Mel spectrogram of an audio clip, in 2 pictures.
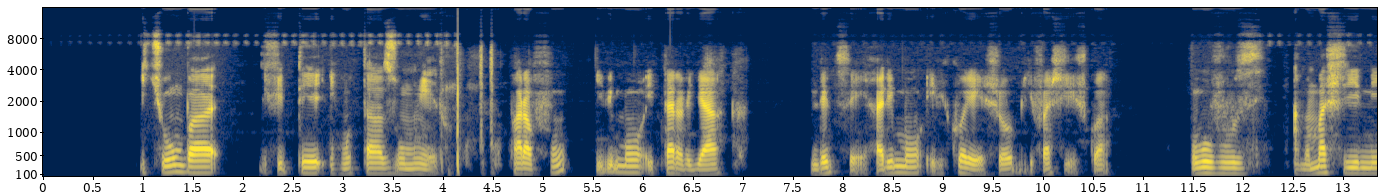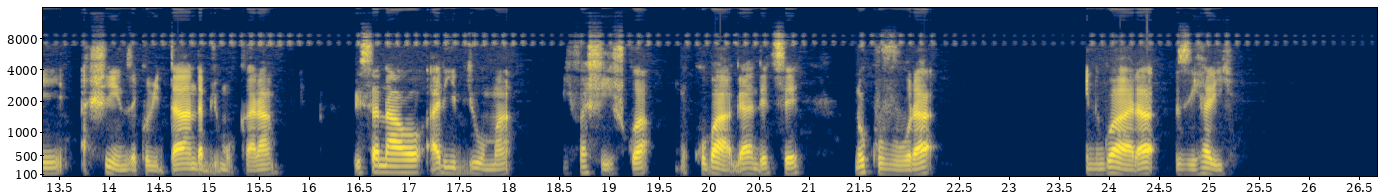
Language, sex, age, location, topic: Kinyarwanda, male, 18-24, Huye, health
